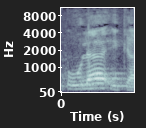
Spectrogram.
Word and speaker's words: أولئك: صفر مدور، على أن هذه الواو لا تنطق أبدا. يعني ما حدا بيقول أولئك على هدى من ربهم وأولئك، ما حدا يفعل ذلك.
